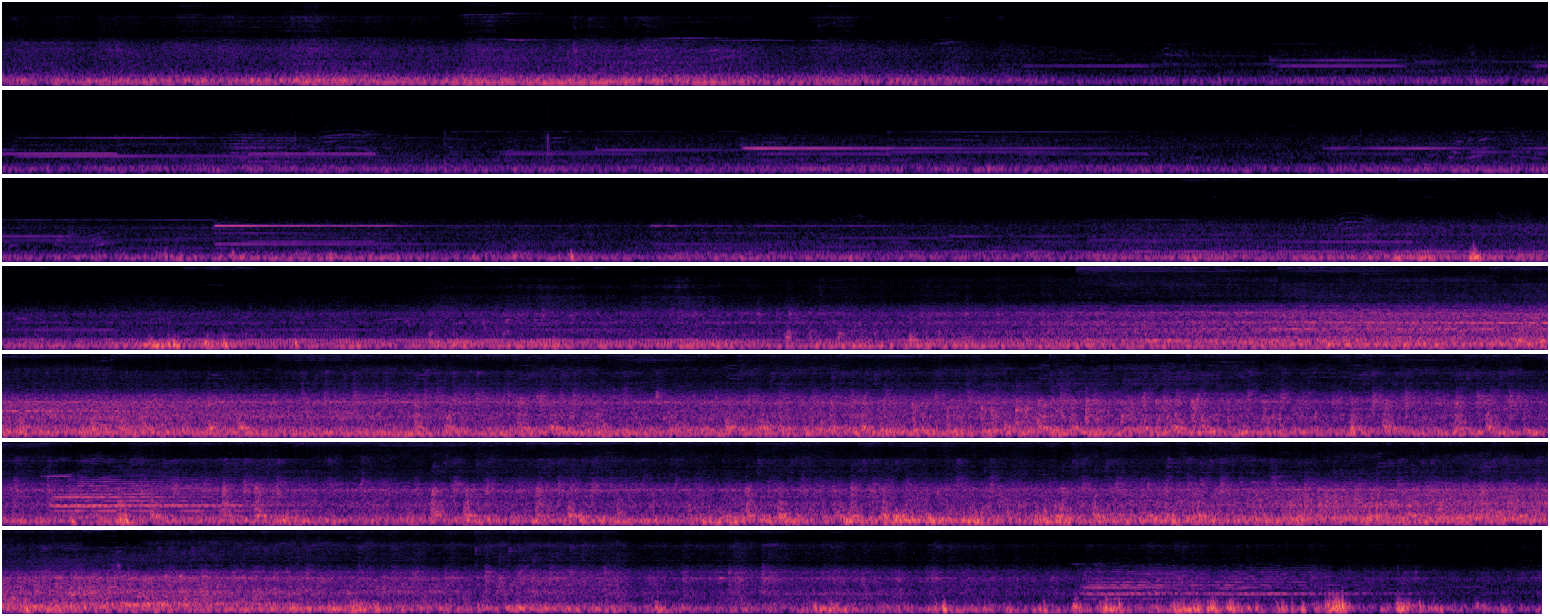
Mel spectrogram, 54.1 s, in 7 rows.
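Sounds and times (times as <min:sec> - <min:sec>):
train wheels clattering and rumbling: 0:00.0 - 0:05.1, 0:22.2 - 0:54.0
train horn: 0:29.2 - 0:31.3, 0:38.8 - 0:40.3, 0:51.7 - 0:53.7.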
